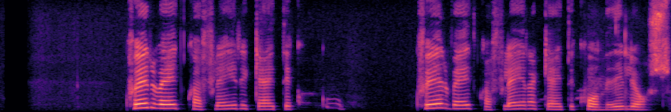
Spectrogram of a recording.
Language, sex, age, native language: Icelandic, female, 30-39, Icelandic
